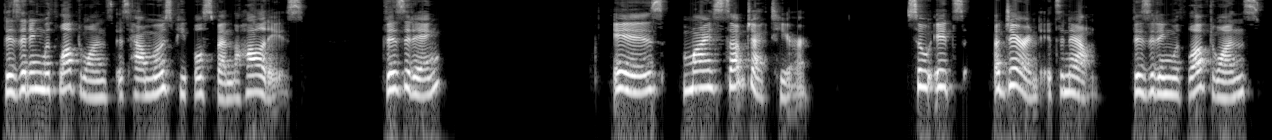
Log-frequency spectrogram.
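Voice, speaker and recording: A woman's voice: medium pitch, fairly bright tone. A woman teacher explaining a grammar lesson step by step, asking and answering her own questions.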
